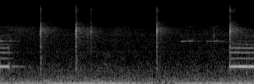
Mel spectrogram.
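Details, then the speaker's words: Biphasic defibrillator (maximum about 200 J) being charged in a training demonstration: energy-selection and charging tones sound after gel is applied to the pads, before the shock button is pressed. "habis itu kita charge charge-nya bisa pakai tombol ini juga ya"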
